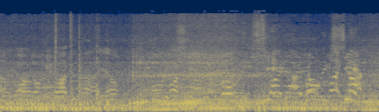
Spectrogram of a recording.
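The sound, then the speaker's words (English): A car engine in a played video rumbles steadily, a continuous low drone that stays loud throughout, with people's voices talking over it. “You're in a car.”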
